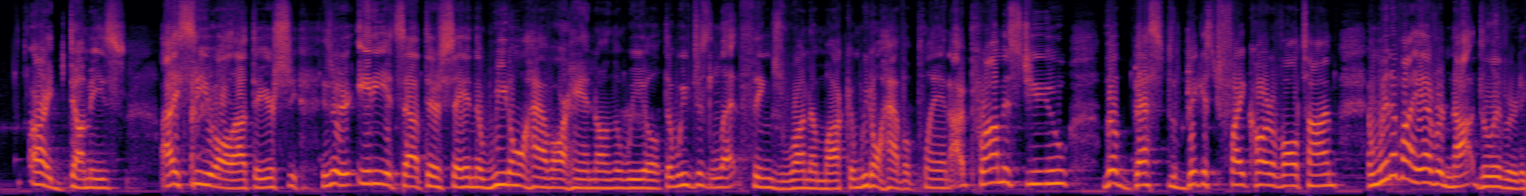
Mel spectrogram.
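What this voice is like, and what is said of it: Dana White impression. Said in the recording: “You could do it as Dana White.”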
